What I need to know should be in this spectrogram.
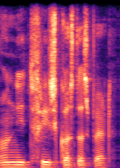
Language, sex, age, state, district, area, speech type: Kashmiri, male, 30-45, Jammu and Kashmir, Bandipora, rural, spontaneous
